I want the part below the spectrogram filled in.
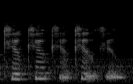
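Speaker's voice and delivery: soft murmured cooing to a cat; cooing softly. Real, not acted. Cooing softly to her kitty on camera. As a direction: coo it almost under your breath.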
